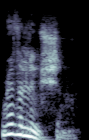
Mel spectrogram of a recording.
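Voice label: "revolution", British English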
